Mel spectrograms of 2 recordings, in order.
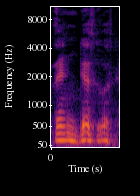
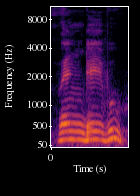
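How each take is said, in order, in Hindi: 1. z और s की ध्वनियाँ उच्चारित होती हैं। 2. z और s की ध्वनियाँ मौन रहती हैं। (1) "हम इसको रेंडेजबस पढ़ रहे थे" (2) "सही प्रोनाउंसिएशन होता है रेंडेवू"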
